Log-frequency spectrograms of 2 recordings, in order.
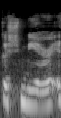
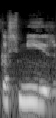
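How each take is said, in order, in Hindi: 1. यह शब्द अमेरिकी लहजे में बोला गया है। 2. यह शब्द दक्षिण एशियाई लहजे में बोला गया है। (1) "it's not Kashmir" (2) "please pronounce it correctly"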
